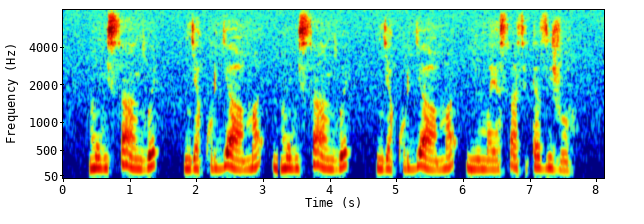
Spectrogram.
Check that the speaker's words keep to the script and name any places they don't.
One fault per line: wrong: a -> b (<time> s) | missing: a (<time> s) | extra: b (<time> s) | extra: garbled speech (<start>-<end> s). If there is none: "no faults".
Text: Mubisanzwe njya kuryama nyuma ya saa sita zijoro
extra: mubisanzwe njya kuryama (3.3 s)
